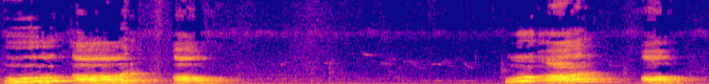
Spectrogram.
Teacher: कंठोष्ठ मतलब कंठ और ओठ से बोले जाते हैं ओ और औ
